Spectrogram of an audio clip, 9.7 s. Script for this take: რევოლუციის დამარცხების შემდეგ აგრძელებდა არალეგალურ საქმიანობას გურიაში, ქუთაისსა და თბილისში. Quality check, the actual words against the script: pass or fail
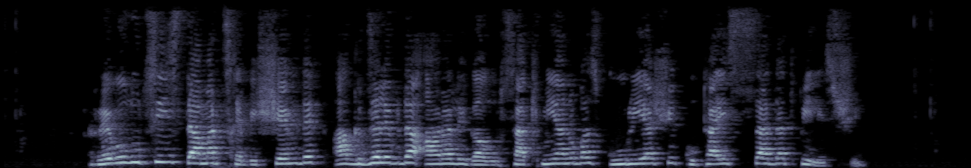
pass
